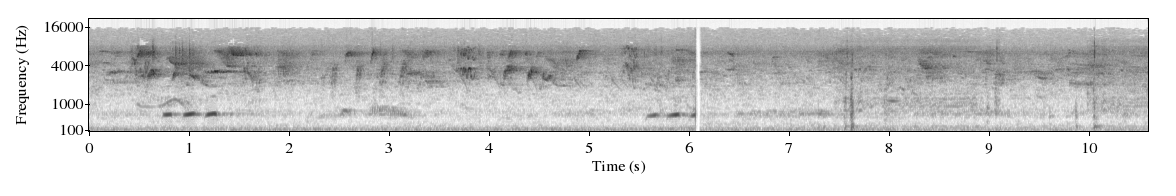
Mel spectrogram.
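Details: Common hoopoe on a dense-fog Sunday morning, 31 January 2021, in Thailand: a quick triple of low, soft hooted notes, a lone hoot later, amid faint distant chirping birds and steady background hiss.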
